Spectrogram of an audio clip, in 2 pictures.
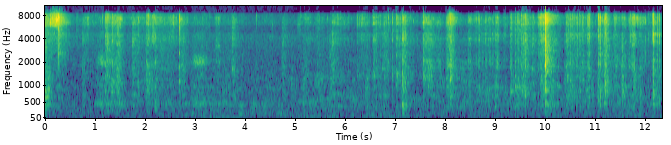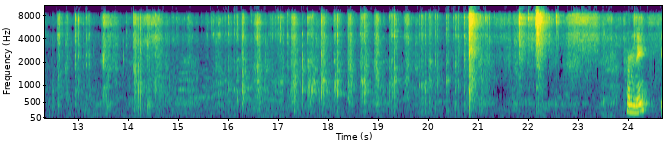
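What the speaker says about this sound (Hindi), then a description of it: "इसे पिंक लाइन के साथ साथ काटते चले जाएं" Scissors cutting along a marked line across a paper sheet for a Diwali paper lantern, a run of small crisp snips and rustles that grows busier and louder toward the end, with a voice talking throughout.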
